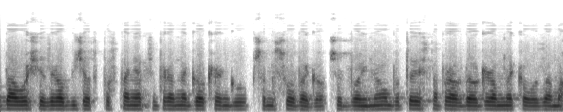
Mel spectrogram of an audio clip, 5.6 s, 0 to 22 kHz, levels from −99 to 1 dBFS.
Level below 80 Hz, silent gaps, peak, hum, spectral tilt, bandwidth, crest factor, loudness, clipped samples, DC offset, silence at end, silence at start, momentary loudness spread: -62 dBFS; none; -4 dBFS; none; -9 dB/octave; 5.8 kHz; 18 dB; -21 LUFS; under 0.1%; under 0.1%; 0 s; 0 s; 8 LU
